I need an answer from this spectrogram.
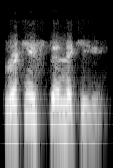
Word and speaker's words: Ricky Stanicky: Ricky Stanicky.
